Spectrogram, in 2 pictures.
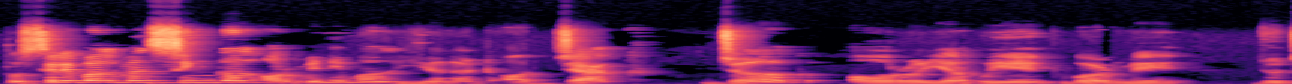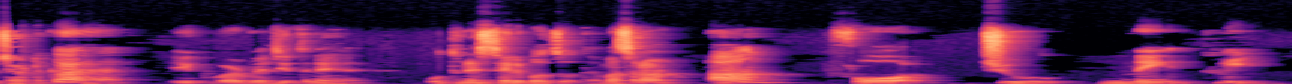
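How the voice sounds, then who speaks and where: A male teacher explaining English grammar rules slowly, repeating each term and giving English examples. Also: fairly high pitch. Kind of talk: classroom lesson explanation. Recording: dull lo-fi recording.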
